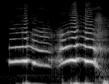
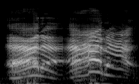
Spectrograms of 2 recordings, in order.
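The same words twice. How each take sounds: First: It is a super high-pitched Dadomi impression. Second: It is said in an impression of Gaku.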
